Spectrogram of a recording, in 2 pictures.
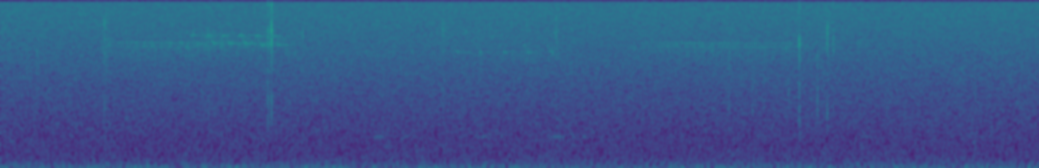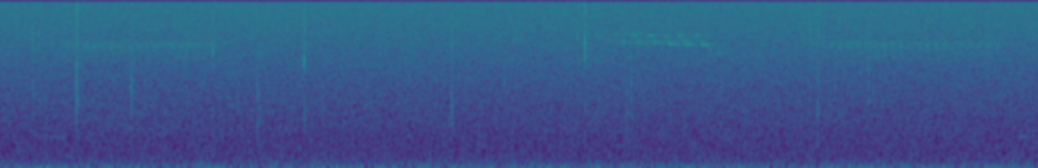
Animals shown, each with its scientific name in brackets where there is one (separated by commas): Dark-eyed Junco (Junco hyemalis), Yellow-rumped Warbler (Setophaga coronata), Ovenbird (Seiurus aurocapilla)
